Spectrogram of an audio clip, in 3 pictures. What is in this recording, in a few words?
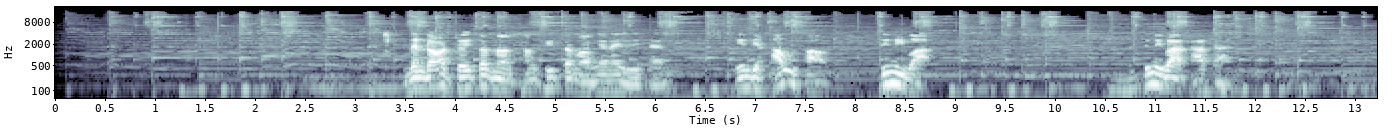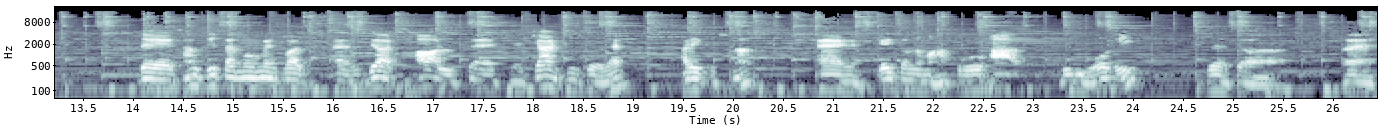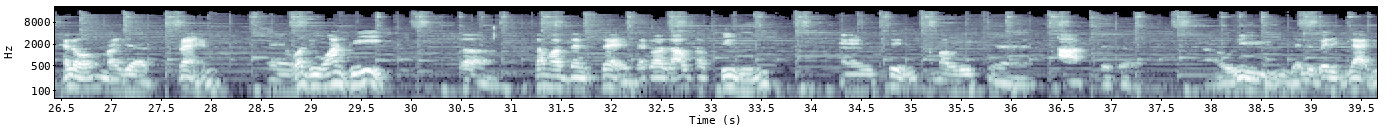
Conversation; on Lord Caitanya Play; San Francisco; srilaprabhupada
